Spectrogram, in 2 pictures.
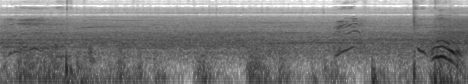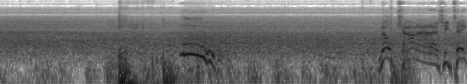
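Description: Blows and body slams thud on a wrestling ring.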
